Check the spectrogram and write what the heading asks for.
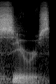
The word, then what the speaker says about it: Cyrus: My name is Seeroost. It's spelled like Cyrus, pronounced like Sea Rooster, just take a letter.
